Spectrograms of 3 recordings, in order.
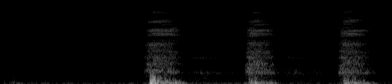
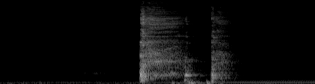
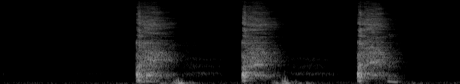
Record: {"exhalation_length": "3.9 s", "exhalation_amplitude": 4540, "exhalation_signal_mean_std_ratio": 0.33, "cough_length": "3.2 s", "cough_amplitude": 6504, "cough_signal_mean_std_ratio": 0.38, "three_cough_length": "4.6 s", "three_cough_amplitude": 6052, "three_cough_signal_mean_std_ratio": 0.43, "survey_phase": "beta (2021-08-13 to 2022-03-07)", "age": "18-44", "gender": "Male", "wearing_mask": "No", "symptom_cough_any": true, "symptom_runny_or_blocked_nose": true, "symptom_sore_throat": true, "symptom_abdominal_pain": true, "symptom_fatigue": true, "symptom_fever_high_temperature": true, "symptom_headache": true, "symptom_onset": "4 days", "smoker_status": "Ex-smoker", "respiratory_condition_asthma": false, "respiratory_condition_other": false, "recruitment_source": "Test and Trace", "submission_delay": "2 days", "covid_test_result": "Positive", "covid_test_method": "RT-qPCR"}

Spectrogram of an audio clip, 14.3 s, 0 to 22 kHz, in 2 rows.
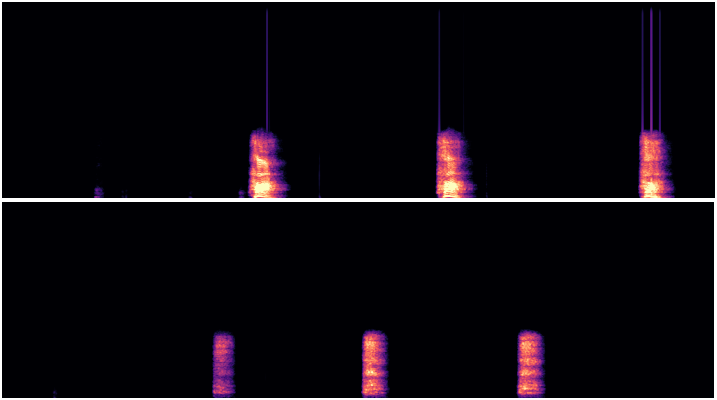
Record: {"exhalation_length": "14.3 s", "exhalation_amplitude": 28296, "exhalation_signal_mean_std_ratio": 0.18, "survey_phase": "beta (2021-08-13 to 2022-03-07)", "age": "45-64", "gender": "Male", "wearing_mask": "No", "symptom_none": true, "smoker_status": "Ex-smoker", "respiratory_condition_asthma": false, "respiratory_condition_other": false, "recruitment_source": "REACT", "submission_delay": "1 day", "covid_test_result": "Negative", "covid_test_method": "RT-qPCR"}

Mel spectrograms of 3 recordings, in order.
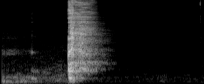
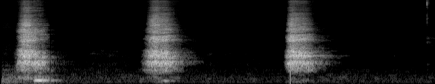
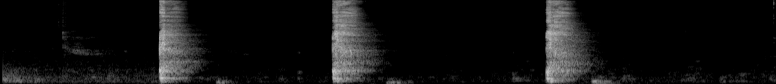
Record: {"cough_length": "2.0 s", "cough_amplitude": 32768, "cough_signal_mean_std_ratio": 0.29, "exhalation_length": "4.4 s", "exhalation_amplitude": 32768, "exhalation_signal_mean_std_ratio": 0.38, "three_cough_length": "7.8 s", "three_cough_amplitude": 32768, "three_cough_signal_mean_std_ratio": 0.25, "survey_phase": "beta (2021-08-13 to 2022-03-07)", "age": "45-64", "gender": "Female", "wearing_mask": "No", "symptom_runny_or_blocked_nose": true, "symptom_sore_throat": true, "symptom_fever_high_temperature": true, "symptom_onset": "4 days", "smoker_status": "Ex-smoker", "respiratory_condition_asthma": false, "respiratory_condition_other": false, "recruitment_source": "Test and Trace", "submission_delay": "2 days", "covid_test_result": "Positive", "covid_test_method": "RT-qPCR", "covid_ct_value": 20.6, "covid_ct_gene": "N gene"}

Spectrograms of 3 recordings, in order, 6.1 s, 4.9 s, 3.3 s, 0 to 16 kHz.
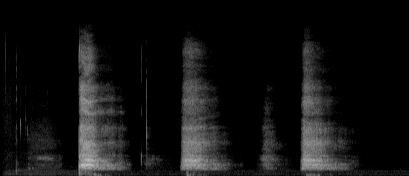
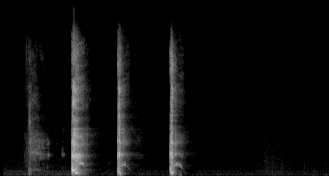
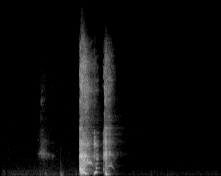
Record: {"exhalation_length": "6.1 s", "exhalation_amplitude": 14570, "exhalation_signal_mean_std_ratio": 0.34, "three_cough_length": "4.9 s", "three_cough_amplitude": 29868, "three_cough_signal_mean_std_ratio": 0.19, "cough_length": "3.3 s", "cough_amplitude": 28678, "cough_signal_mean_std_ratio": 0.21, "survey_phase": "beta (2021-08-13 to 2022-03-07)", "age": "18-44", "gender": "Female", "wearing_mask": "No", "symptom_sore_throat": true, "symptom_onset": "13 days", "smoker_status": "Never smoked", "respiratory_condition_asthma": false, "respiratory_condition_other": false, "recruitment_source": "REACT", "submission_delay": "4 days", "covid_test_result": "Negative", "covid_test_method": "RT-qPCR", "influenza_a_test_result": "Negative", "influenza_b_test_result": "Negative"}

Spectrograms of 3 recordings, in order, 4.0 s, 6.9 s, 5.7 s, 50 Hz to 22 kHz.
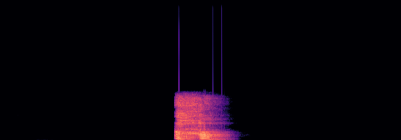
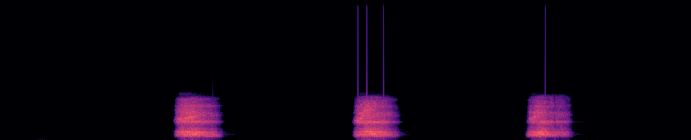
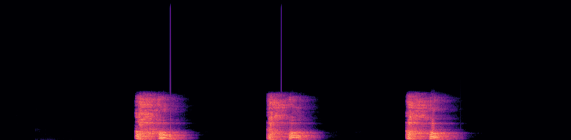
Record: {"cough_length": "4.0 s", "cough_amplitude": 32767, "cough_signal_mean_std_ratio": 0.25, "exhalation_length": "6.9 s", "exhalation_amplitude": 9133, "exhalation_signal_mean_std_ratio": 0.31, "three_cough_length": "5.7 s", "three_cough_amplitude": 30740, "three_cough_signal_mean_std_ratio": 0.35, "survey_phase": "beta (2021-08-13 to 2022-03-07)", "age": "65+", "gender": "Female", "wearing_mask": "No", "symptom_none": true, "smoker_status": "Ex-smoker", "respiratory_condition_asthma": false, "respiratory_condition_other": false, "recruitment_source": "REACT", "submission_delay": "2 days", "covid_test_result": "Negative", "covid_test_method": "RT-qPCR"}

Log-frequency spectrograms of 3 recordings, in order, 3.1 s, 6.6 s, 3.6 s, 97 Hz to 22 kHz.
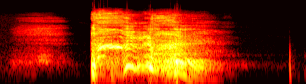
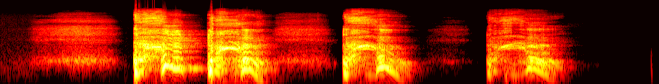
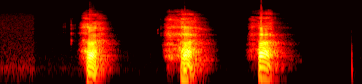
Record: {"cough_length": "3.1 s", "cough_amplitude": 26028, "cough_signal_mean_std_ratio": 0.53, "three_cough_length": "6.6 s", "three_cough_amplitude": 26028, "three_cough_signal_mean_std_ratio": 0.49, "exhalation_length": "3.6 s", "exhalation_amplitude": 26028, "exhalation_signal_mean_std_ratio": 0.26, "survey_phase": "beta (2021-08-13 to 2022-03-07)", "age": "45-64", "gender": "Male", "wearing_mask": "No", "symptom_cough_any": true, "symptom_runny_or_blocked_nose": true, "symptom_sore_throat": true, "symptom_other": true, "smoker_status": "Never smoked", "respiratory_condition_asthma": false, "respiratory_condition_other": false, "recruitment_source": "Test and Trace", "submission_delay": "1 day", "covid_test_result": "Positive", "covid_test_method": "RT-qPCR", "covid_ct_value": 14.8, "covid_ct_gene": "ORF1ab gene", "covid_ct_mean": 15.0, "covid_viral_load": "12000000 copies/ml", "covid_viral_load_category": "High viral load (>1M copies/ml)"}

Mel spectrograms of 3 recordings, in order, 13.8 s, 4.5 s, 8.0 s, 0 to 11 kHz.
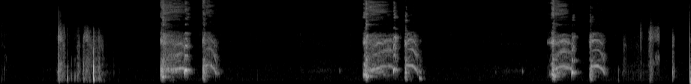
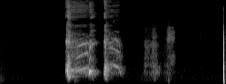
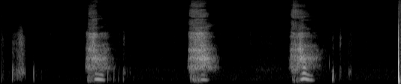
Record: {"three_cough_length": "13.8 s", "three_cough_amplitude": 27093, "three_cough_signal_mean_std_ratio": 0.24, "cough_length": "4.5 s", "cough_amplitude": 23081, "cough_signal_mean_std_ratio": 0.23, "exhalation_length": "8.0 s", "exhalation_amplitude": 22581, "exhalation_signal_mean_std_ratio": 0.21, "survey_phase": "beta (2021-08-13 to 2022-03-07)", "age": "45-64", "gender": "Female", "wearing_mask": "No", "symptom_cough_any": true, "symptom_runny_or_blocked_nose": true, "symptom_shortness_of_breath": true, "symptom_sore_throat": true, "symptom_fatigue": true, "symptom_headache": true, "symptom_change_to_sense_of_smell_or_taste": true, "symptom_loss_of_taste": true, "symptom_onset": "3 days", "smoker_status": "Never smoked", "respiratory_condition_asthma": false, "respiratory_condition_other": false, "recruitment_source": "Test and Trace", "submission_delay": "2 days", "covid_test_result": "Positive", "covid_test_method": "RT-qPCR", "covid_ct_value": 18.2, "covid_ct_gene": "ORF1ab gene", "covid_ct_mean": 18.3, "covid_viral_load": "1000000 copies/ml", "covid_viral_load_category": "High viral load (>1M copies/ml)"}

